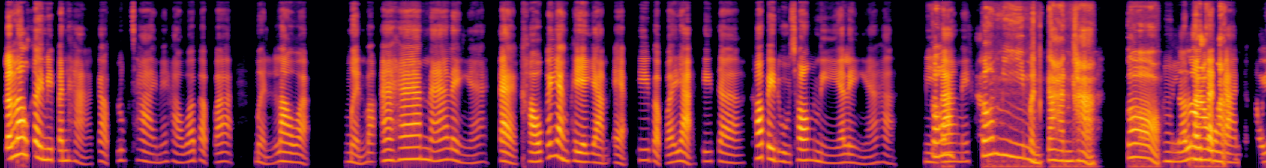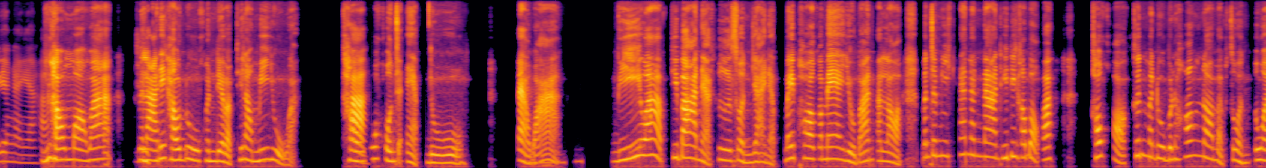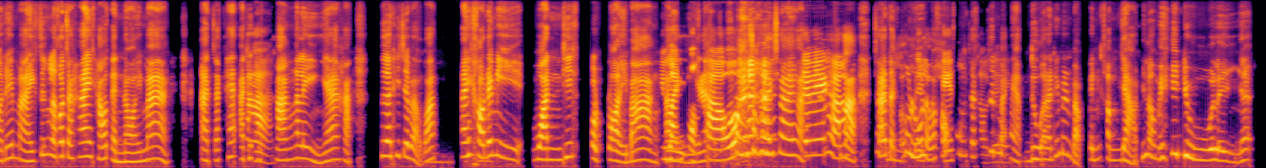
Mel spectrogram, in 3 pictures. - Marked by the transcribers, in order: chuckle; stressed: "ดี"; background speech; laugh; tapping
- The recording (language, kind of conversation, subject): Thai, podcast, คุณสอนเด็กให้ใช้เทคโนโลยีอย่างปลอดภัยยังไง?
